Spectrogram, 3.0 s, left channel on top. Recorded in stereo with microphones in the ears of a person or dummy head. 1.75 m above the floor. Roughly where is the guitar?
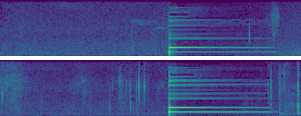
Centre.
